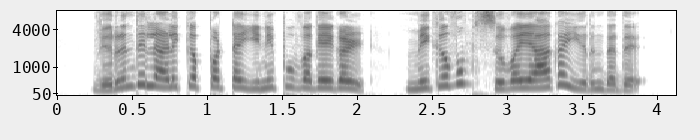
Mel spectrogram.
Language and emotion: Tamil, happy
